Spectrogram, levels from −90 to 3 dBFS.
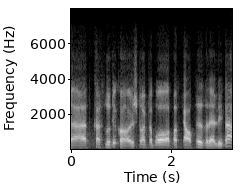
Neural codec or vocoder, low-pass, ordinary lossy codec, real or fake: codec, 16 kHz, 0.8 kbps, ZipCodec; 7.2 kHz; Opus, 64 kbps; fake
